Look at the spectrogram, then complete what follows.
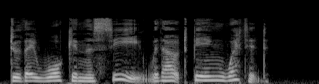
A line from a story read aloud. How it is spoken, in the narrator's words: She answered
